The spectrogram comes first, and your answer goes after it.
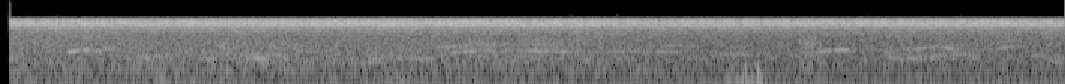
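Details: Cicadas up in the trees at Nokendai Community Center, producing a dense, steady, high-pitched buzzing drone that holds unbroken throughout, with faint thin whistled notes and a person's voice in the background.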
